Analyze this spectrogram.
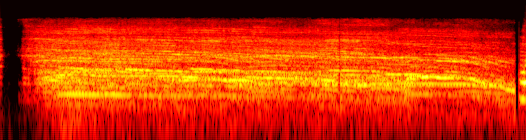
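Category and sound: crowd, crowd booing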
